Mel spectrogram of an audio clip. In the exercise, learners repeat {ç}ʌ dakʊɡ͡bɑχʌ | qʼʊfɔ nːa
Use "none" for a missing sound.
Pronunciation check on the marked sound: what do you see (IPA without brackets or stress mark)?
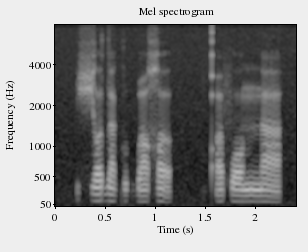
ç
